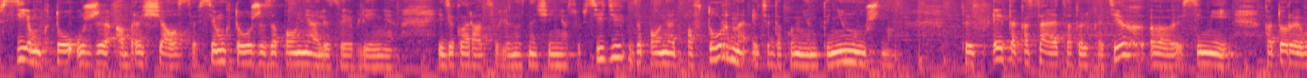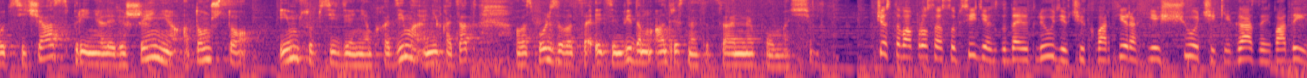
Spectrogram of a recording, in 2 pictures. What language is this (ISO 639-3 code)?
rus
